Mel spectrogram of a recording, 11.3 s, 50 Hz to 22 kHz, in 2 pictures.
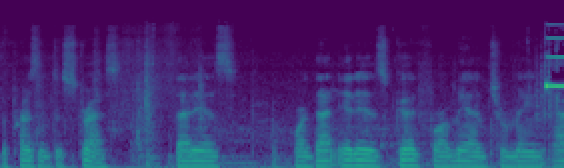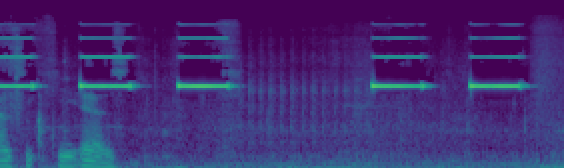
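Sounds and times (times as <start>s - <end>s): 
speech: 0.2s - 2.4s, 3.0s - 6.9s
smoke alarm beeping: 5.4s - 8.1s, 9.4s - 11.2s.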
